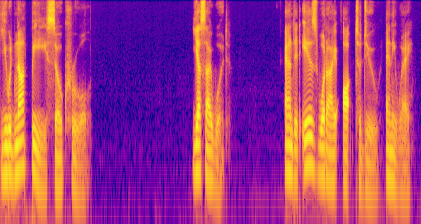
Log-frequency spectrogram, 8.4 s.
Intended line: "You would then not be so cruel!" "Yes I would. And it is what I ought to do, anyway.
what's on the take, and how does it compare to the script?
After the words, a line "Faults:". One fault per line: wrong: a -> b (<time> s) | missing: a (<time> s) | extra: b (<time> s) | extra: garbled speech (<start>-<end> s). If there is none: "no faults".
"You would not be so cruel!" "Yes I would. And it is what I ought to do, anyway.
Faults:
missing: then (0.3 s)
